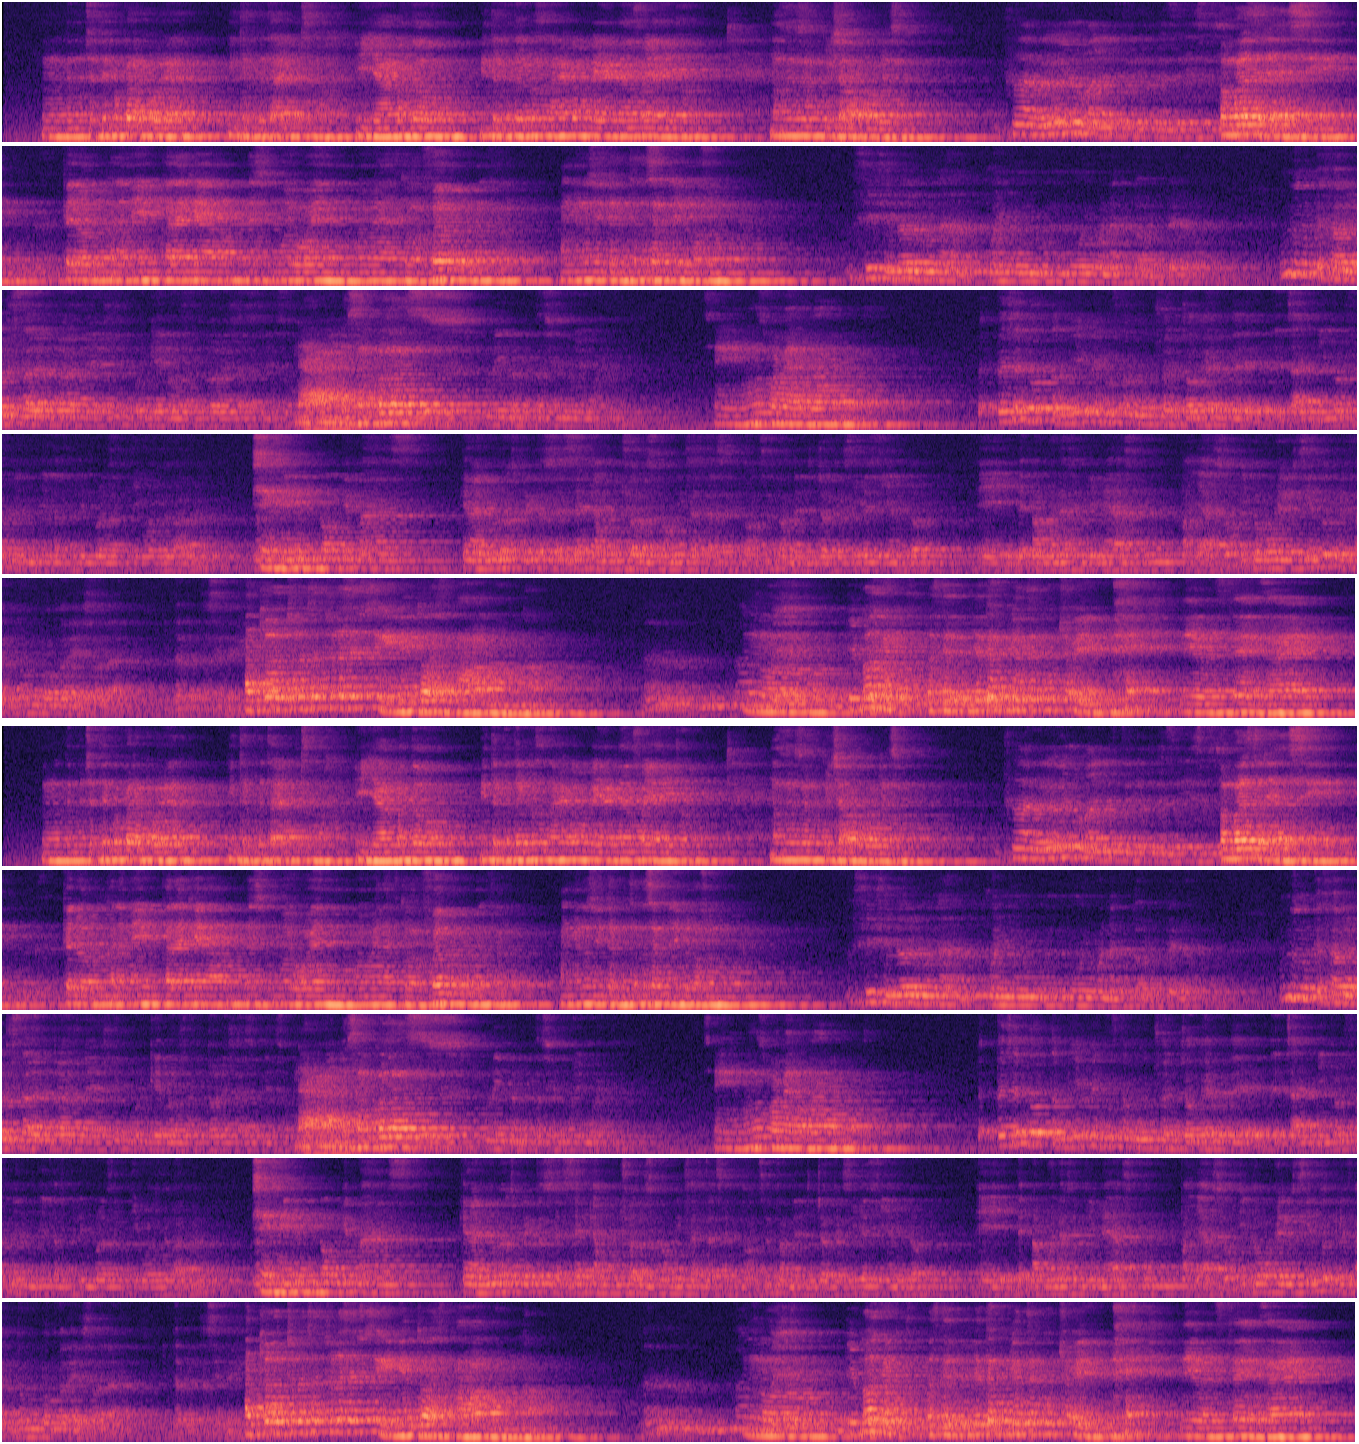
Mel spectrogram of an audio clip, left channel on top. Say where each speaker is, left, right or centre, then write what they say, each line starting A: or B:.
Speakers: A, on the right (about 20°); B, on the right (about 60°).
A: durante
B: Ujú.
A: mucho tiempo para poder interpretar el personaje. Y ya cuando interpreté el personaje como que ya quedó falladito. No sé si has escuchado sobre eso.
B: Claro, he oído varias teorías de eso y ese siempre
A: Son varias
B: es
A: tareas,
B: un tema
A: sí,
B: sensible,
A: pero
B: pero no.
A: para mí, para que ah, es muy buen, muy buen actor, fue muy buen actor. Al menos interpretando esa película fue muy buena.
B: Sí, sin duda alguna fue muy, un muy buen actor, pero uno nunca sabe lo que está detrás de eso y por qué los actores hacen eso,
A: Claro,
B: pero al menos
A: son cosas,
B: dejó una, una interpretación muy buena.
A: sí, al menos va a quedar para el recuerdo.
B: Pese a todo, también me gusta mucho el Joker de, de Jack Nicholson en, en las películas antiguas de Batman. No
A: Sí,
B: sé,
A: sí.
B: tiene un toque más que en algunos aspectos se acerca mucho a los cómics hasta ese entonces, donde el Joker sigue siendo eh, de- a buenas y primeras un payaso y como que le- siento que le faltó un poco de eso a la interpretación de Heath
A: Ah, tú,
B: Ledger.
A: tú, tú, tú le has hecho seguimiento a, a Batman, ¿no?
B: Ah, más
A: No,
B: o menos,
A: no,
B: hubo un tiempo
A: no, es
B: en
A: que,
B: el que sí estuve
A: es que
B: leyendo
A: yo te,
B: los
A: yo
B: cómics.
A: te escucho y <laughs> digo, este, sabe,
